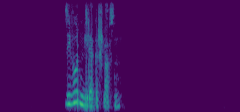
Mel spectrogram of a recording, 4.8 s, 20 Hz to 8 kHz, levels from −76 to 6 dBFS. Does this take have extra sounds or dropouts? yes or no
no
